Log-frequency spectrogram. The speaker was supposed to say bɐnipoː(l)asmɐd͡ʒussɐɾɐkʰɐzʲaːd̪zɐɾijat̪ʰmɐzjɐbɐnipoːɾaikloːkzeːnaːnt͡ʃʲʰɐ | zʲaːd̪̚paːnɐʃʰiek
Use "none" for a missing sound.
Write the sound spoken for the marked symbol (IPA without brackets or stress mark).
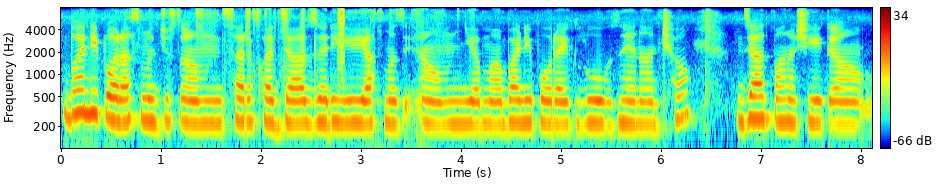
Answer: ɾ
